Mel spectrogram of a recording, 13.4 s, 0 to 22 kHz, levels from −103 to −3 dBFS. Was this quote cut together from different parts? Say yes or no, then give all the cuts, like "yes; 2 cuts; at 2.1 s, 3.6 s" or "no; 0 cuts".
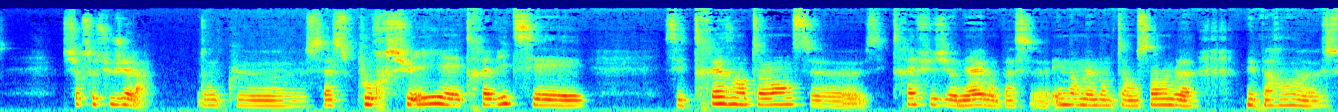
no; 0 cuts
